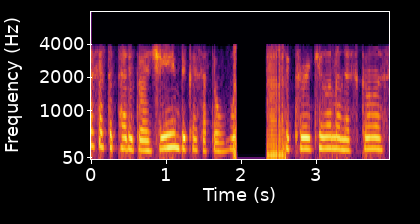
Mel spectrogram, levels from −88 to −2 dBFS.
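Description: A RealAudio 14.4 codec, at a rate that fits an 8 kbit/s stream, has heavily degraded this speech, cutting everything above 3.9 kHz and leaving it muffled and gargly throughout. At 1.90 s a live cable was pulled out and plugged in again. A pop is followed by about 0.64 s of near silence, including about 0.22 s of 50 Hz mains buzz as the plug tip makes contact, and a second pop brings the sound back at 2.59 s.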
